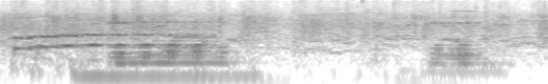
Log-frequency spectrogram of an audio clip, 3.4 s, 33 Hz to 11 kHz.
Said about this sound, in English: I'm going to give you 30 seconds to give God a hand clap and open your mouth and tell him thank you.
